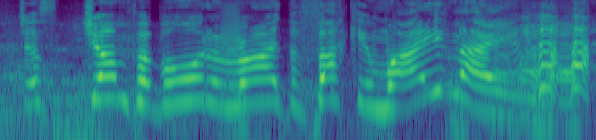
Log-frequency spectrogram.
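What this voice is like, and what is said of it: Put-on Australian accent. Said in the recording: “Fucking in Australian accent.”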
